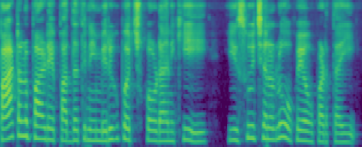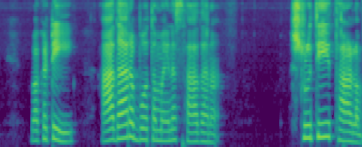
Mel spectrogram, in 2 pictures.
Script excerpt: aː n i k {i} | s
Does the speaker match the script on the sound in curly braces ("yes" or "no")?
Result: no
